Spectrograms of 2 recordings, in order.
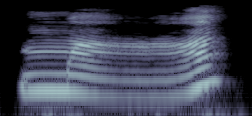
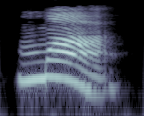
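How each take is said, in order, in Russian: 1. Тон опускается вниз, а потом снова поднимается. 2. Тон резко падает, звучит капризно. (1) "низ галочки, у вас горло опускается, когда голос уходит вниз" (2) "Еще раз капризно"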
